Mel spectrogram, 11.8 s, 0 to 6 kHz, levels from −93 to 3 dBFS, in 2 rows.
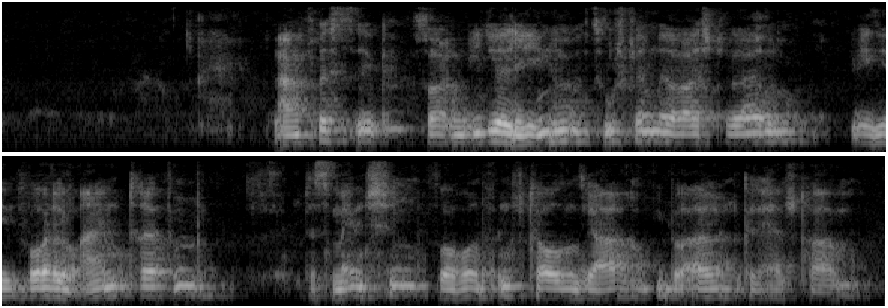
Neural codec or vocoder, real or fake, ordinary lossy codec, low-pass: codec, 16 kHz, 2 kbps, FunCodec, trained on LibriTTS, 25 frames a second; fake; none; 5.4 kHz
